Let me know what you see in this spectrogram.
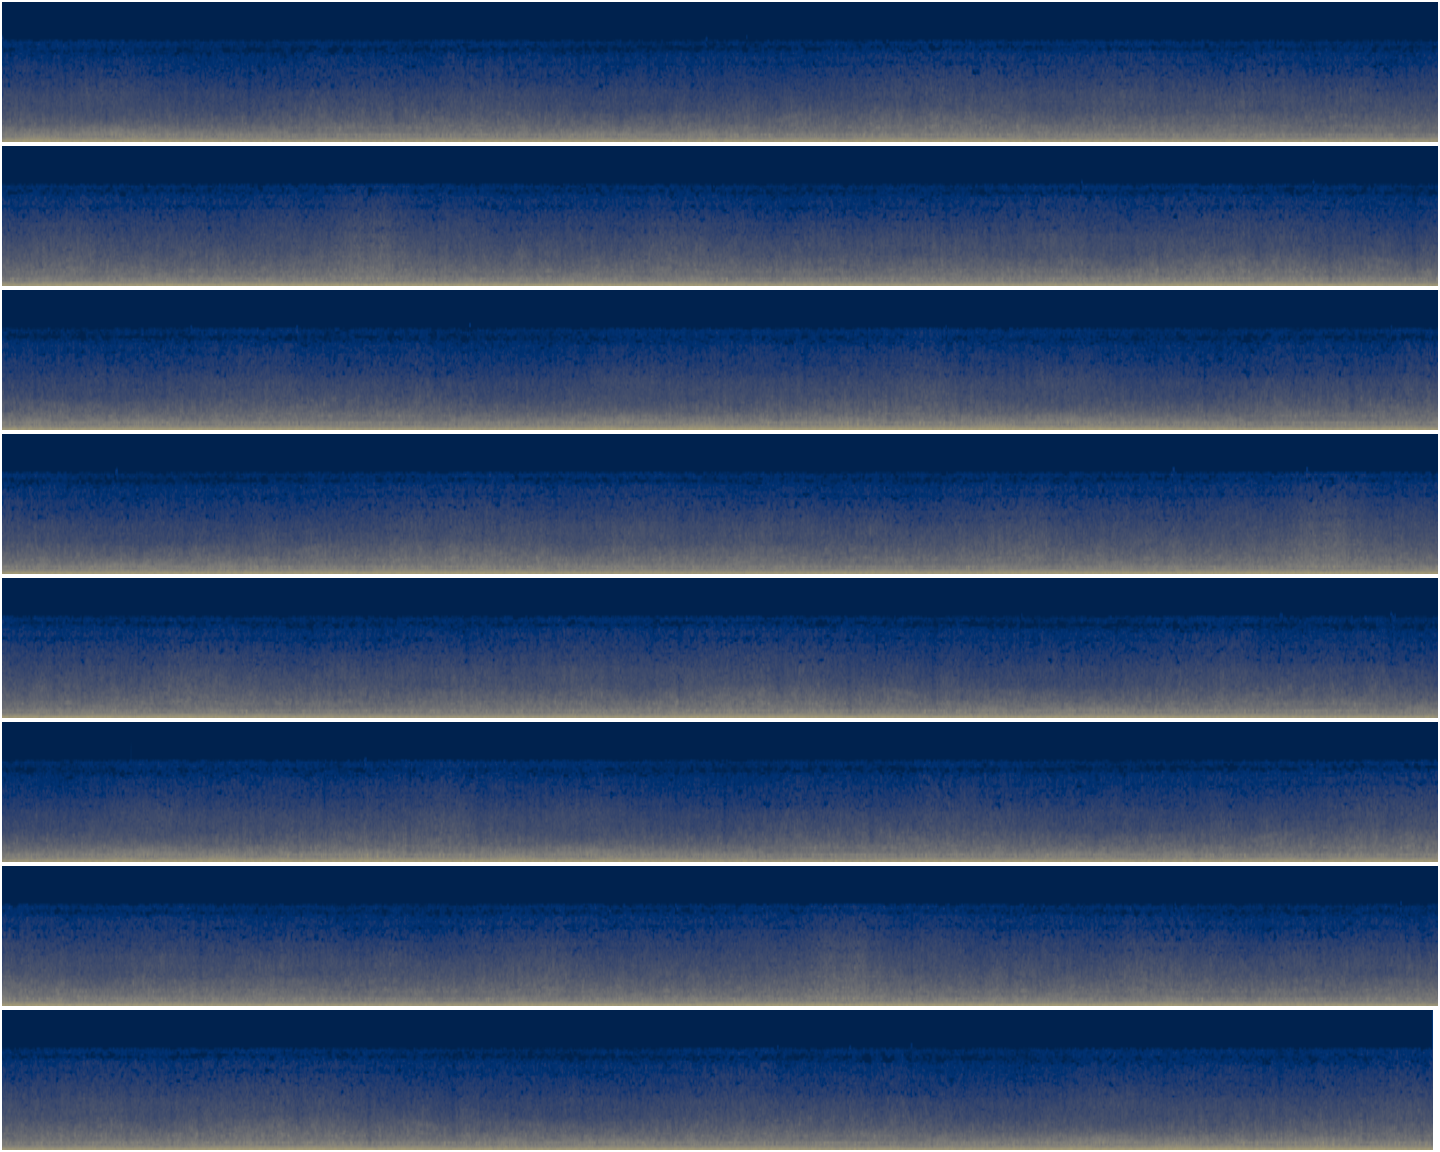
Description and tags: Prop Plane
Single Propeller aircraft flying in the sky. Loops just fine.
